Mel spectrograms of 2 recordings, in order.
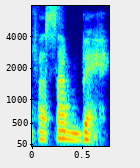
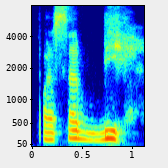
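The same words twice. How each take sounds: First: The last vowel sounds like e. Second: The last vowel sounds like i. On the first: The speaker calls it wrong. "Dia bilang fasabih" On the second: The speaker calls it right. "harusnya pakai i"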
